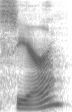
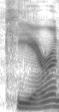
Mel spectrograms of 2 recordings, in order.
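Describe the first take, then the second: First: The name begins with an S sound. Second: The name begins with a K sound. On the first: The speaker calls it wrong. "I've been saying her name wrong" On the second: The speaker calls it right. "It's Kiera?"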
